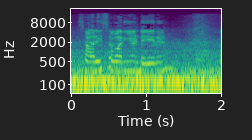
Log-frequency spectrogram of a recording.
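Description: Steady low drone of a car's engine and road noise heard from inside the cabin while driving, with a voice talking over it for about the first second.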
